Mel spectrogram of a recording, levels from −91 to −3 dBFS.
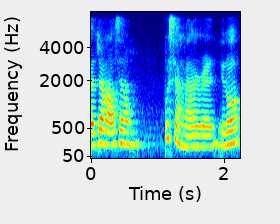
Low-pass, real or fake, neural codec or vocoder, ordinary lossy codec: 7.2 kHz; fake; vocoder, 22.05 kHz, 80 mel bands, WaveNeXt; Opus, 24 kbps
